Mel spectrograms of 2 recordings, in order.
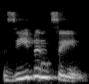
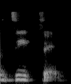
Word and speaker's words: Siebzehn: Again, not Sieben, but Sieben, because well, it's very long. All these previous numbers were kind of 2 syllables, making our life so keeping it simple. But Siebenzehn, it's too many syllables, no? Getting longer. So Siebzehn.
